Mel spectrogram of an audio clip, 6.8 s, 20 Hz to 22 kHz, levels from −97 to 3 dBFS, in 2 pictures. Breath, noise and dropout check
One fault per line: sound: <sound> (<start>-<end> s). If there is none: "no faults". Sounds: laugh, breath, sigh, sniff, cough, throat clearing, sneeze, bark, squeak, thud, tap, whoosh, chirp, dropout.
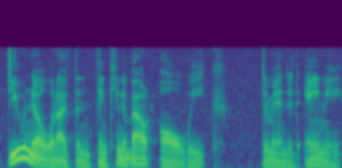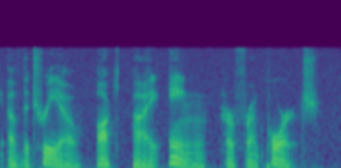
sound: dropout (4.6-4.7 s)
